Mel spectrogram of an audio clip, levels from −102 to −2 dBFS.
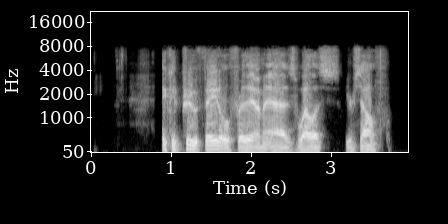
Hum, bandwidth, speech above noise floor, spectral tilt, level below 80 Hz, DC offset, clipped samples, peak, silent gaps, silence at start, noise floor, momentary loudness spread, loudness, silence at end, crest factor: none; 8 kHz; 38 dB; -5.5 dB/octave; -48 dBFS; under 0.1%; under 0.1%; -2 dBFS; none; 0.9 s; -53 dBFS; 10 LU; -16 LUFS; 0.35 s; 14 dB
